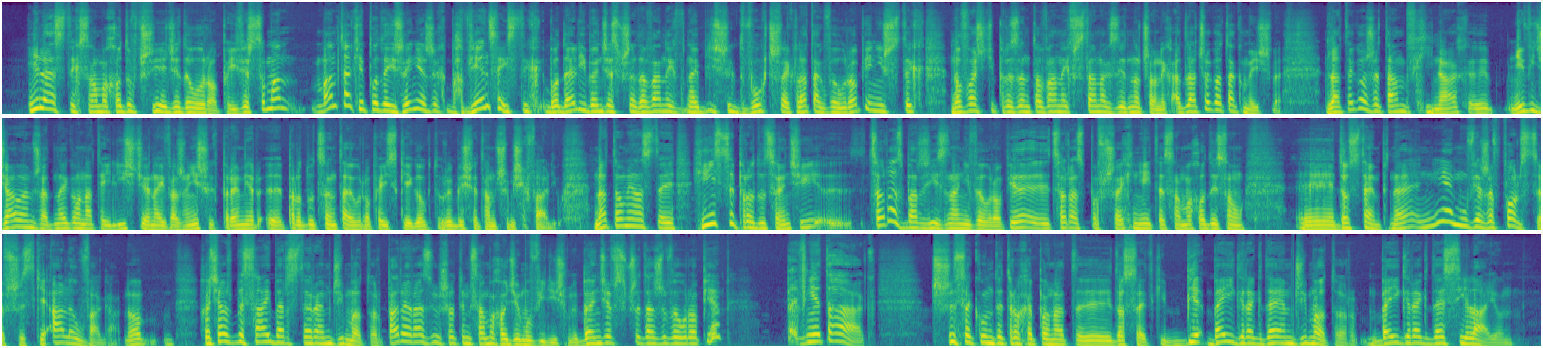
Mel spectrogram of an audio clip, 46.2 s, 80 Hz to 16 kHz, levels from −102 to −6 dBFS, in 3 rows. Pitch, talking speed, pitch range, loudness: 170 Hz, 160 wpm, 140-195 Hz, -16 LUFS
